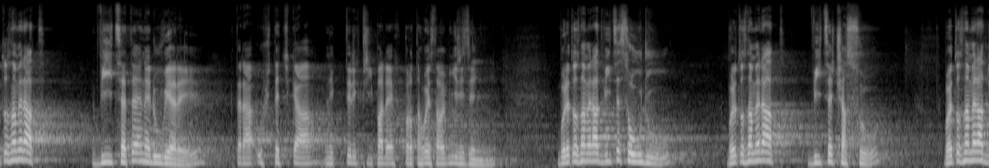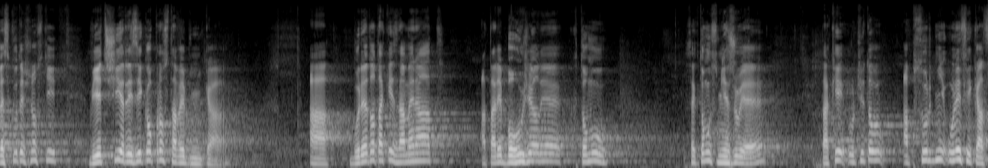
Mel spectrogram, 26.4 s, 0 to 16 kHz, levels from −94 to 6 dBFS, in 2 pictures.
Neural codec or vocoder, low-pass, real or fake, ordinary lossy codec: none; 14.4 kHz; real; AAC, 96 kbps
